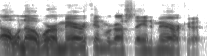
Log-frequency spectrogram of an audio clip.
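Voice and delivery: normal talking voice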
